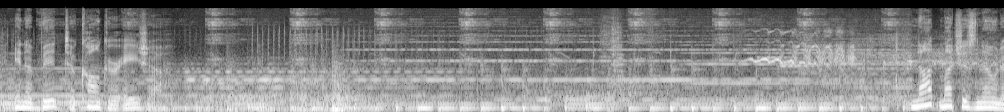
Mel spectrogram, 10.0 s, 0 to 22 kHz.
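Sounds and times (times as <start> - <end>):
soundtrack music with pulsing beat: 1.6 - 9.7
horse whinnying: 7.2 - 9.8.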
